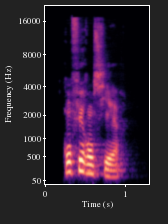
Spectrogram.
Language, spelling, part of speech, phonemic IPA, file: French, conférencière, noun, /kɔ̃.fe.ʁɑ̃.sjɛʁ/, LL-Q150 (fra)-conférencière.wav
- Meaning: female equivalent of conférencier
